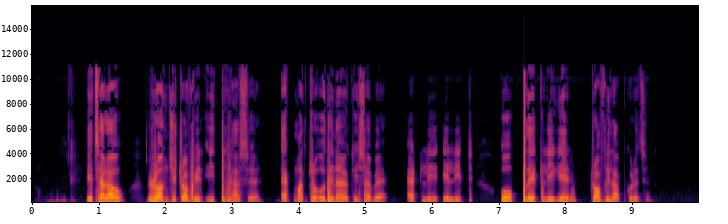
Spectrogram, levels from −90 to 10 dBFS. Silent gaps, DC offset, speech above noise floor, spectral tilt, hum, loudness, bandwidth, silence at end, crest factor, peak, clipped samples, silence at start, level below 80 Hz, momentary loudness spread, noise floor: none; under 0.1%; 56 dB; -5.5 dB/octave; none; -23 LUFS; 11.5 kHz; 0.75 s; 24 dB; 0 dBFS; under 0.1%; 0.8 s; -48 dBFS; 15 LU; -78 dBFS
